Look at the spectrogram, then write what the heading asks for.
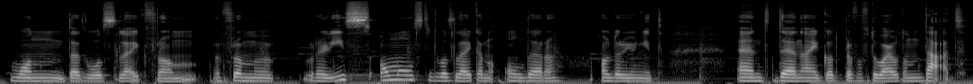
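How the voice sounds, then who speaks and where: A woman's voice: sits low, a little mellow, clear, resonant tone. A young woman chatting as a guest panelist, hesitant and often restarting her sentences. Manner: hesitant, self-correcting. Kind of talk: casual chat. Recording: faint music behind.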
